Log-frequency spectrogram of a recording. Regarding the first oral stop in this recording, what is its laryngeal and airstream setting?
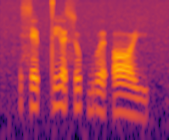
plain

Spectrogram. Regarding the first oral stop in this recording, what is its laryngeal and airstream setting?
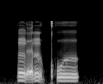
ejective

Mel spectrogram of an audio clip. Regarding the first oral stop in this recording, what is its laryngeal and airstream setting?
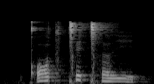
ejective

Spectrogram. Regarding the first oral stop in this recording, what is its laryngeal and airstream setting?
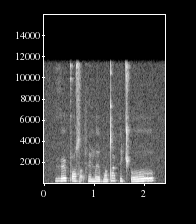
ejective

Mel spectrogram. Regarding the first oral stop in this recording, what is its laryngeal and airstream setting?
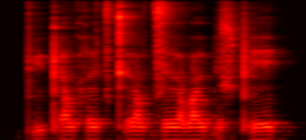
ejective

